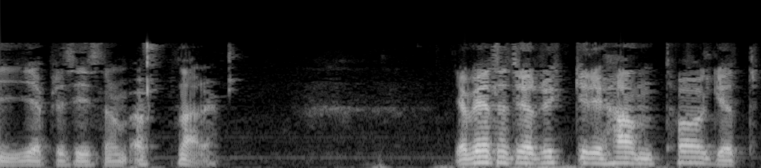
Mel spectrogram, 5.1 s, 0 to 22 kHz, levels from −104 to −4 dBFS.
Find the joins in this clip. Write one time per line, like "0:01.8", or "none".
none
